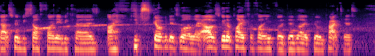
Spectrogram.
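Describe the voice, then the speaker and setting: A man talks at a fairly quick pace with fairly even intonation. Noticeable background noise can be heard. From Scotland. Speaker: dancer and choreographer vlogger. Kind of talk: casual vlog monologue. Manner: rambling, many fillers.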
